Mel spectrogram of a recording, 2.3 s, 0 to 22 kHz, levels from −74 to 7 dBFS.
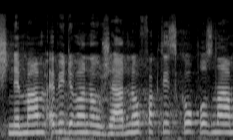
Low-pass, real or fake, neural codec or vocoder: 14.4 kHz; fake; vocoder, 44.1 kHz, 128 mel bands, Pupu-Vocoder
